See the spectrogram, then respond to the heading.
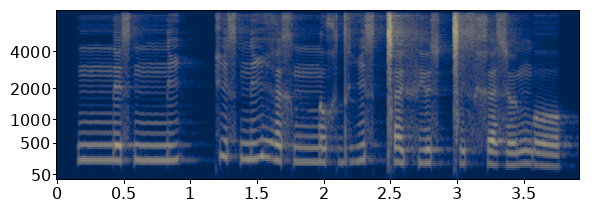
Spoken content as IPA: nː e s nː i kː i s n i ɦ ɛ x nː ɤ x dʱ i s ǀ ɛ fʲ ø s ǀ i s x ɛ z ø ŋ ɤ

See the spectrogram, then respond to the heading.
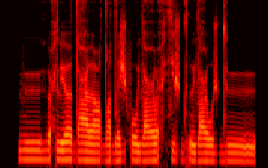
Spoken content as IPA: β ʉː ɦ ʉ ħ lʲ ɐː d ʕ ɐː dˤ ɐ d ɛ ʒ f oː lʲ ʕ o ħ sʲ u ʒ d r ɯ lʲ ʕ oː ʒ d ʉː

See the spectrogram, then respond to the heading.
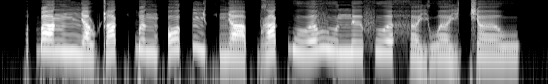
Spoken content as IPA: ɓ a˧ ŋ ɲ a˨˩ w ʈ a˦˥ k̚ ɓ ə˧ ŋ ʔ ɔ˦˥ t̚ ɲ ə˨˩ k̚ ɲ aː˨˩ p̚ ɣ a˦˥ k̚ w u˧˥ ə̯ v u˧ n ɨ˧ f u˧ ə̯ h ə˨˩˨ j w ə˨˩˦ j c əː˧ w

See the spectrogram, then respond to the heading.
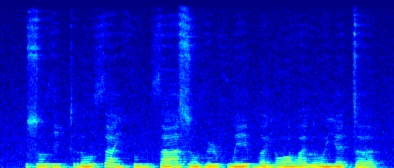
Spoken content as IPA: z o ð i k r o θ a j h u ŋ θ a z o ð ɨ ɭ f w e b ɐ j ɔ lˠ ɛ l o j ɛ t ɐ

